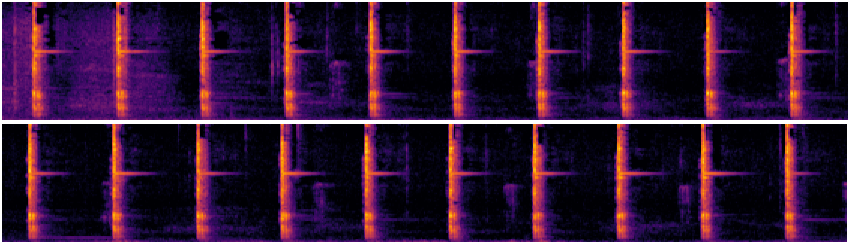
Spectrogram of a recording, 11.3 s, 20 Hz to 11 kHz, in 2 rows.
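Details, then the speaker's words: Ford F250 7.3 IDI diesel glow plug system, engine off: crisp, evenly spaced clicks just under two a second; relay repeatedly clicking, owner suspects a long-failing glow plug relay and some glow plugs out, not confirmed. "yeah see it's just clicking there's cool plugs better the relay is bad yeah the relay must be bad and there must be some globe plugs out"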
